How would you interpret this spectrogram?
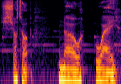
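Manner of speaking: breath-led character outburst; blurted disbelief. A narrator's reading. Tay rejects Nasteri's theory, blurting. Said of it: "Tay blurted out".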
